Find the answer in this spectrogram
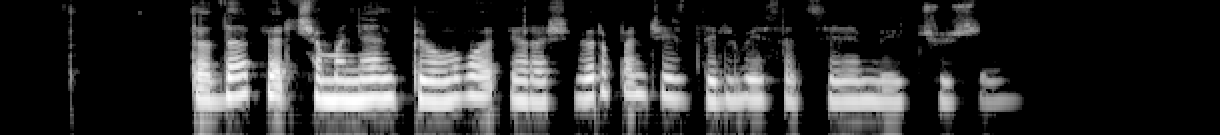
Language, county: Lithuanian, Kaunas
